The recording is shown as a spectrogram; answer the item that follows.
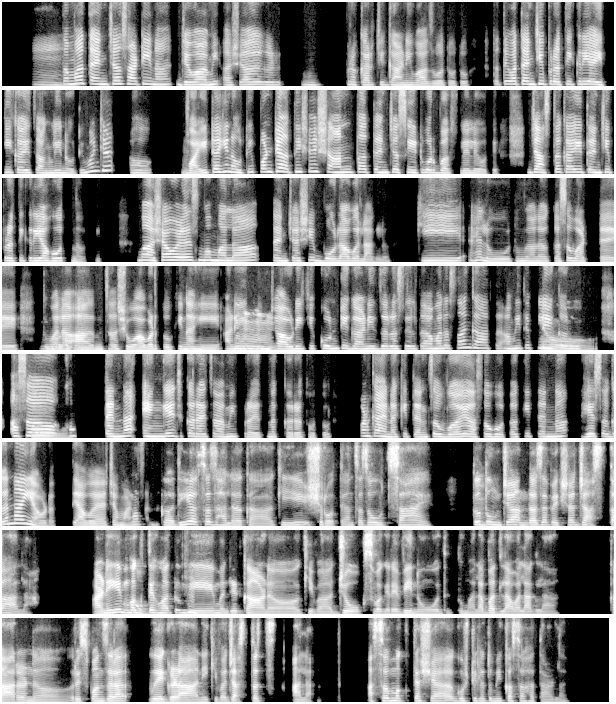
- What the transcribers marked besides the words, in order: in English: "शो"; laugh
- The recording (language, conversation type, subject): Marathi, podcast, लाईव्ह शोमध्ये श्रोत्यांचा उत्साह तुला कसा प्रभावित करतो?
